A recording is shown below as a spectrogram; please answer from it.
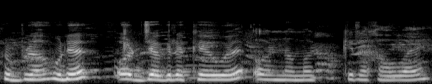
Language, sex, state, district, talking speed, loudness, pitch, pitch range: Hindi, female, Rajasthan, Jaipur, 155 wpm, -17 LUFS, 225 Hz, 210-240 Hz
